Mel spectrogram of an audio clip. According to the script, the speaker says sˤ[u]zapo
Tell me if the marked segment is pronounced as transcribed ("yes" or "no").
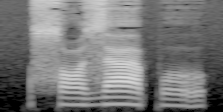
no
